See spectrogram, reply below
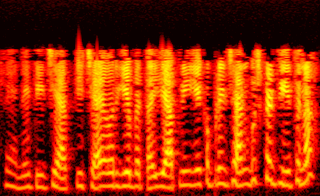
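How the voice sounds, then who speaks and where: A woman voicing an angry, accusing young college girl, scolding in a shrill, indignant way, in a story. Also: fast, no echo, muffled recording, lightly acted.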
